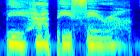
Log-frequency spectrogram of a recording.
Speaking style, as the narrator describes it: he said quietly

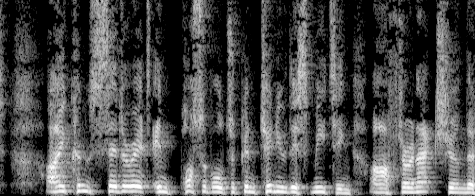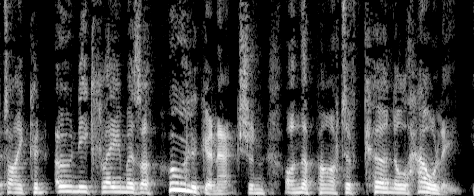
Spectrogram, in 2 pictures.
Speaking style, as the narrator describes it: shouted

